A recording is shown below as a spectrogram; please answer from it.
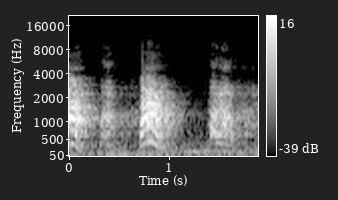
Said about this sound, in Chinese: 啥破狗叫什么玩意儿呢？ 大半夜搁这嗷嗷叫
